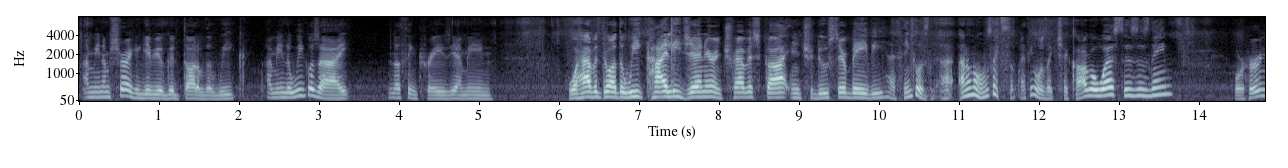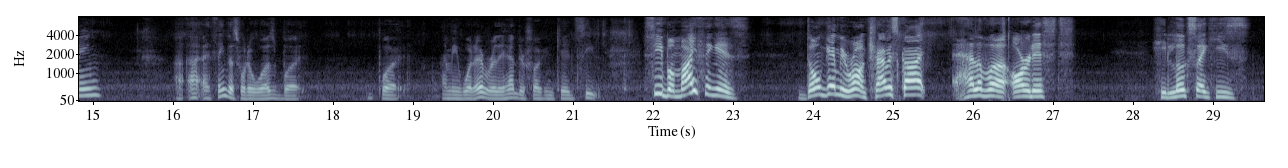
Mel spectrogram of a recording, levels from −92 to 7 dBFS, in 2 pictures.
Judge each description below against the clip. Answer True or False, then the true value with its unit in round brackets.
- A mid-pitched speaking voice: True (170 Hz)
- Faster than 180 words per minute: True (200 wpm)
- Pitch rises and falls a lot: True (8.3 semitones)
